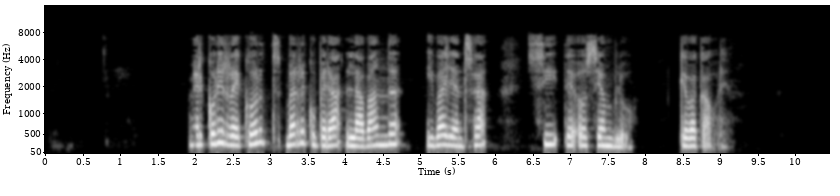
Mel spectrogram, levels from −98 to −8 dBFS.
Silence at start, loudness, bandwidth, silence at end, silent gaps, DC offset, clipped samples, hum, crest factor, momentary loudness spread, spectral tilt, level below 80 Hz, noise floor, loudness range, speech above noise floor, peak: 1.95 s; -18 LUFS; 8 kHz; 1.4 s; 8.35-8.46 s; under 0.1%; under 0.1%; none; 16 dB; 10 LU; -6.5 dB/octave; -62 dBFS; -76 dBFS; 5 LU; 59 dB; -4 dBFS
